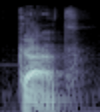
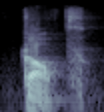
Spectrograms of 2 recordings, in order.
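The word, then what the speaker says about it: kat: cat is this and you'd pronounce this as cat right uh-huh yeah in dutch you'd say cut it's it's a different a caught like like like a cat like a cot okay interesting um i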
